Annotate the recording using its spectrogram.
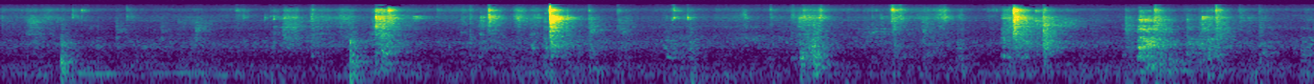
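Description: Faint, scattered rustles and scratches of pen and paper at a desk as notes are written and paper sheets are handled, about half a dozen short sounds spread through the stretch.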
